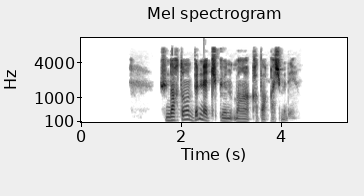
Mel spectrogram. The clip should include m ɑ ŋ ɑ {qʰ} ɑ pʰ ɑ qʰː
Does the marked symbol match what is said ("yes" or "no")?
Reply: yes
